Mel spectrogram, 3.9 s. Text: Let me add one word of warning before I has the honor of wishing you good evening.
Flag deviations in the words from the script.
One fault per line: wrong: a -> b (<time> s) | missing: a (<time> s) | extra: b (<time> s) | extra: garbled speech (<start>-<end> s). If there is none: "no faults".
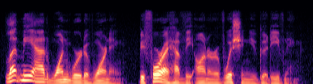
wrong: has -> have (2.1 s)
